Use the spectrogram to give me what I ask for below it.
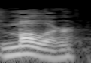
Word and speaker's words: Mueller: now offering pronunciation guides they say it's meller and not mhler and that makes more sense I mean it's okay so it's not Mueller which is what it looks like but I don't know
